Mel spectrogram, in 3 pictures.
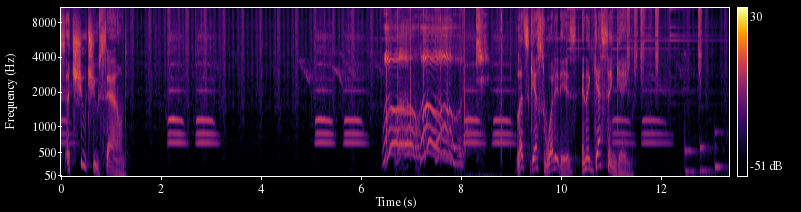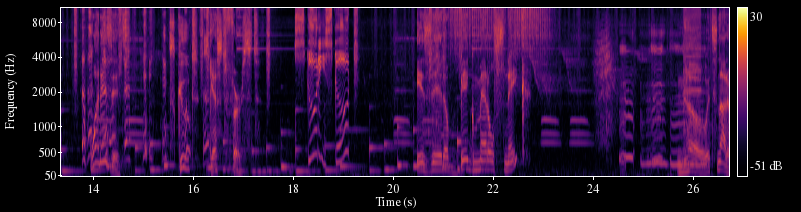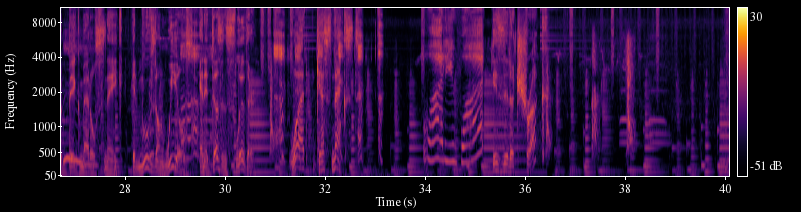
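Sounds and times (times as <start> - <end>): steam whistle toots: 2.1 - 3.2
voice crying woo-hoo: 6.4 - 8.1.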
